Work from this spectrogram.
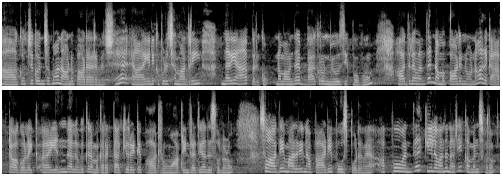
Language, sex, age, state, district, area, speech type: Tamil, female, 18-30, Tamil Nadu, Mayiladuthurai, rural, spontaneous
